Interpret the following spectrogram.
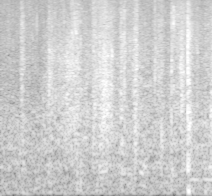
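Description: Footsteps of players running on an artificial football pitch, then one sharp thump of the ball being struck near the end.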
